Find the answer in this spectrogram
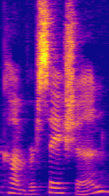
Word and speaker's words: conversation: of my videos so in the word conversation we have second to last syllable stress that means the a is long and the other syllables are shorter and this is a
